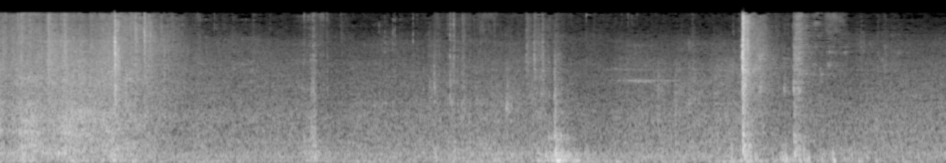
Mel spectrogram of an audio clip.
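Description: Junk being unloaded from a box truck: scattered knocks and thuds as items are handled and dropped. There is a heavy low thud about five and a half seconds in, and a sharp bang, the loudest, about seven and a half seconds in.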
